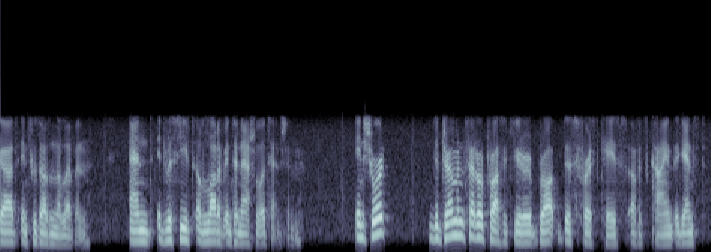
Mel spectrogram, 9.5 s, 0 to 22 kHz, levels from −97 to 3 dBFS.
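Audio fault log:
No fault is heard in the audio.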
